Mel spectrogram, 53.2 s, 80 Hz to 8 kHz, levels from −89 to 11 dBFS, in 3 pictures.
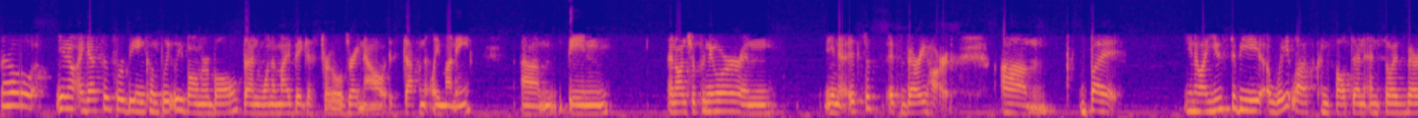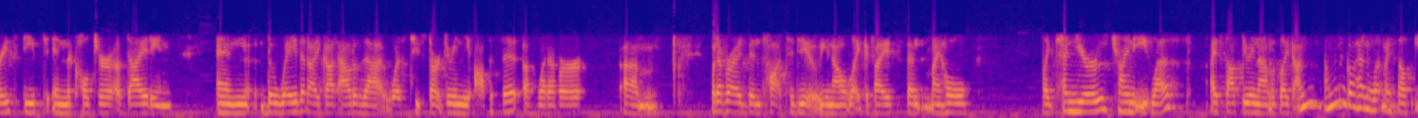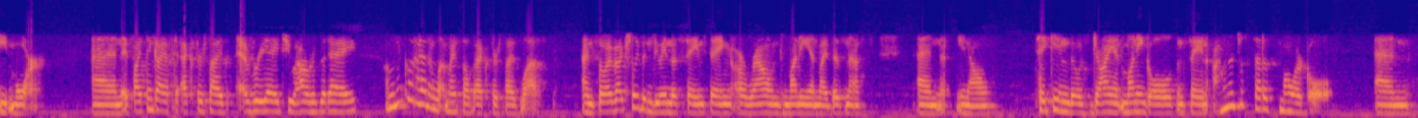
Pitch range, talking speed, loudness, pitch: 170-205 Hz, 190 wpm, -21 LUFS, 180 Hz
